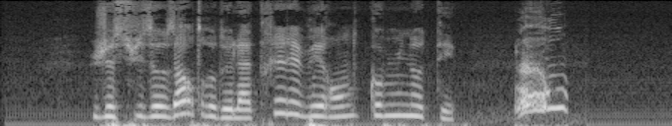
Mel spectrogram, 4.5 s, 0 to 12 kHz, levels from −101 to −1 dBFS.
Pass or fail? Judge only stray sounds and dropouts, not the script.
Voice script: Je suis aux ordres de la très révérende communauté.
fail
